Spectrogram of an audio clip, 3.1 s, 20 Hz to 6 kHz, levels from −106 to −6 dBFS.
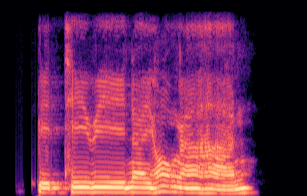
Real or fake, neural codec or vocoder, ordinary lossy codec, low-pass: real; none; none; 5.4 kHz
